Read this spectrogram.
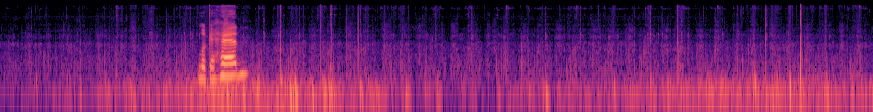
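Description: A horse's hooves thud on soft sand as it lopes.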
